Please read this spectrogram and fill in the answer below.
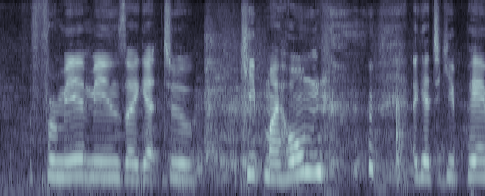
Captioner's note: chuckles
